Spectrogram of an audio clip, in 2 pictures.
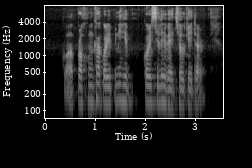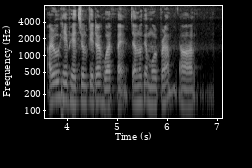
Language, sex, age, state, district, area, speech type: Assamese, male, 18-30, Assam, Lakhimpur, rural, spontaneous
